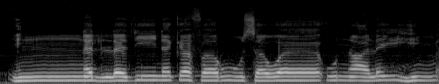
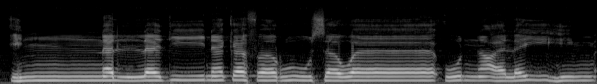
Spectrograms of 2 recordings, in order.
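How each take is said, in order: First: It is recited even more quickly, vowels still full. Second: It is recited quickly with full vowel lengths. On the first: "atau mungkin bisa lebih cepat lagi" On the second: "hadar yang cepat ... tidak mengurangi harakat"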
